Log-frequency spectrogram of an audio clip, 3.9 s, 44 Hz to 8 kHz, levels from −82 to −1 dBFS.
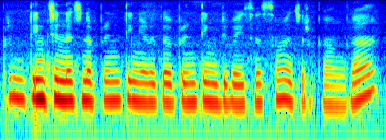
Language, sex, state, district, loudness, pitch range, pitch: Tamil, female, Tamil Nadu, Kanyakumari, -16 LUFS, 180-200 Hz, 190 Hz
